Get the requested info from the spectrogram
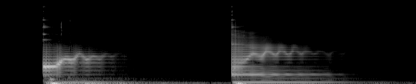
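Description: Two springy boing sound effects about two seconds apart, each a sudden hit with a deep low thud and a wobbling pitch that fades away over a second or so.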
